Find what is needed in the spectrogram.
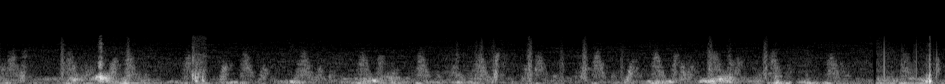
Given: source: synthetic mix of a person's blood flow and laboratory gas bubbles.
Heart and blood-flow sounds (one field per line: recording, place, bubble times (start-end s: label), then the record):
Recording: Doppler ultrasound of blood flow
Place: subclavian vein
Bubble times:
1.91-2.08 s: bubbles
From the record:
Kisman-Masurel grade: 112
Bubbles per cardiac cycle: 1 to 2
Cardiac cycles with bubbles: 1 to 10%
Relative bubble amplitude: moderate (0.250 to 0.450)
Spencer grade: 1 (occasional bubble signal discernible with the cardiac motion signal, with majority of cardiac periods free of bubbles)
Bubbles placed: anywhere in the cardiac cycle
